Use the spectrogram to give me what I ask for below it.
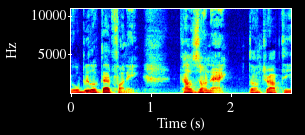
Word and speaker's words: calzone: So everybody wants to say calzone. I get it. You're lazy. You don't want to say the E on the end. Here's my problem with that. Being a linguist and speaking Spanish and Italian, I can tell you, you don't want to say that. You don't want to drop that E.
